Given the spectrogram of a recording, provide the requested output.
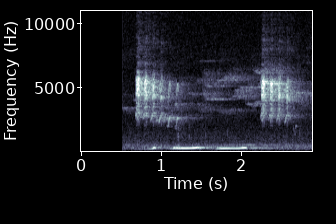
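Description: A pigeon gives soft, low cooing notes: a short lead-in, then two drawn-out, slightly rising coos, over a faint steady hiss.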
